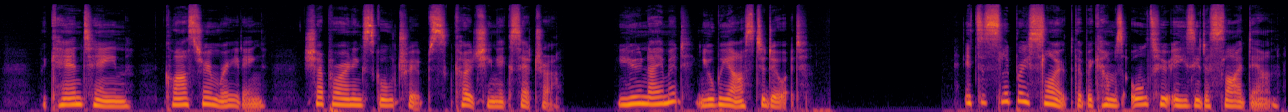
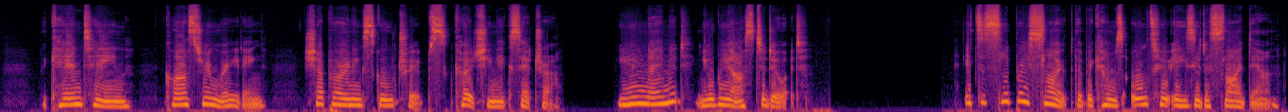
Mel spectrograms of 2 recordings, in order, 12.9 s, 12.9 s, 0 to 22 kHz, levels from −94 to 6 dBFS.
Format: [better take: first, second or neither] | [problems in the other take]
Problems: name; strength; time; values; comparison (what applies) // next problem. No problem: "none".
first | distortion; slight; 9% of the sound clipped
